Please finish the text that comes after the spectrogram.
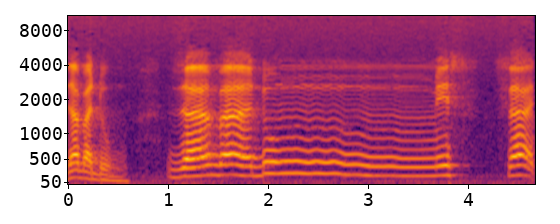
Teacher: idgham bi gunnah, tanwin bertemu mim, masuk beserta dengung. Daripada zabadun jadi zabadum.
